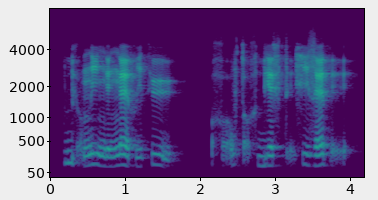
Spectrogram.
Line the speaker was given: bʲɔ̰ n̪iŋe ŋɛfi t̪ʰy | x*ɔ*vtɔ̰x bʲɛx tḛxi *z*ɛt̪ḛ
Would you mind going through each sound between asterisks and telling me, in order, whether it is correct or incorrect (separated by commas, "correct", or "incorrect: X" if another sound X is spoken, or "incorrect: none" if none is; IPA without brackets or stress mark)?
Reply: incorrect: ɔ̰, correct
